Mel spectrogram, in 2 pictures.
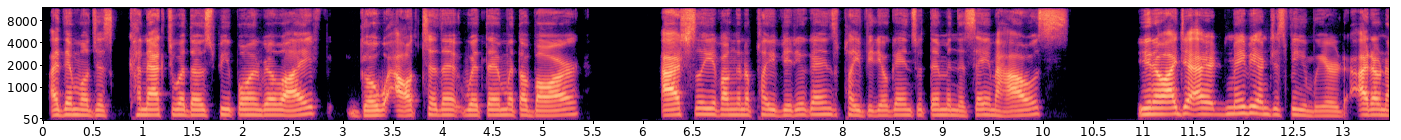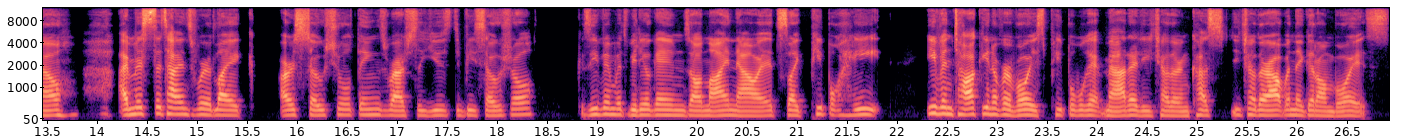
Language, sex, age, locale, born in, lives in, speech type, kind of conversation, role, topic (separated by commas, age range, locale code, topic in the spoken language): English, female, 25-29, en-US, United States, United States, conversation, unstructured, none, How do you take digital breaks without FOMO while staying meaningfully connected to the people who matter most?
